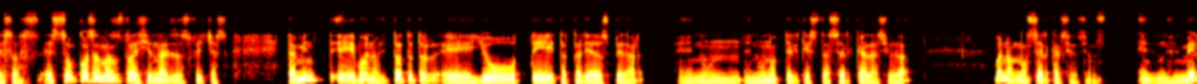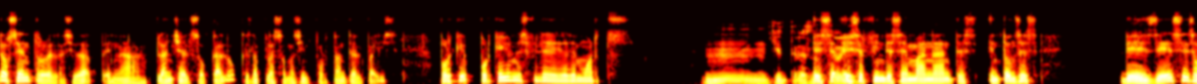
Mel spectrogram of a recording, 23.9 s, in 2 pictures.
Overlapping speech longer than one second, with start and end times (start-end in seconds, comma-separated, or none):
none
